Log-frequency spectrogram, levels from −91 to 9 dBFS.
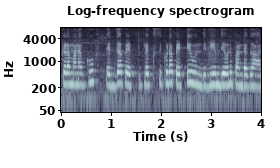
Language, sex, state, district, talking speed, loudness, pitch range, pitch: Telugu, female, Telangana, Adilabad, 165 wpm, -17 LUFS, 230-255 Hz, 235 Hz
